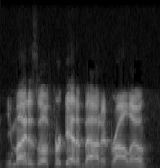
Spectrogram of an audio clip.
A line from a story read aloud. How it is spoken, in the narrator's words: Jimbo laughed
